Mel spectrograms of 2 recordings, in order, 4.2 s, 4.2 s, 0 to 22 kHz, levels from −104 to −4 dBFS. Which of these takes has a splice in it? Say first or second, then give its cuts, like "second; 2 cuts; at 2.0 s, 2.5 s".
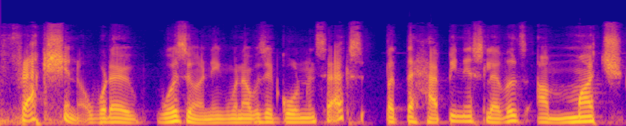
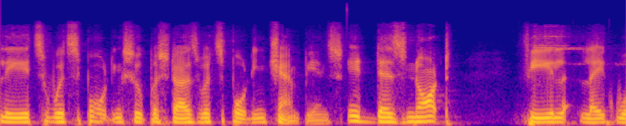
second; 1 cut; at 2.2 s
